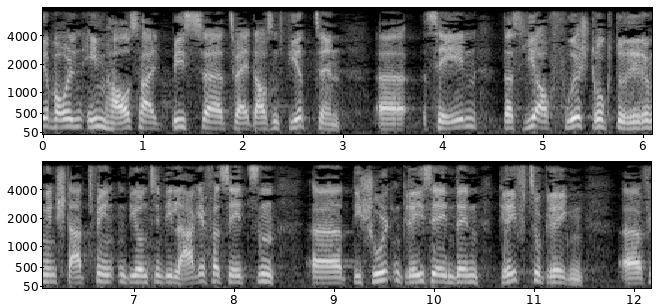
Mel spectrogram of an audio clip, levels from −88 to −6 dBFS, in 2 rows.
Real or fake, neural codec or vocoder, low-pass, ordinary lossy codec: real; none; 7.2 kHz; none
